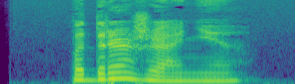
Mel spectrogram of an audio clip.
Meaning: imitation (act of imitating)
- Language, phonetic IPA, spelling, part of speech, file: Russian, [pədrɐˈʐanʲɪje], подражание, noun, Ru-подражание.ogg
